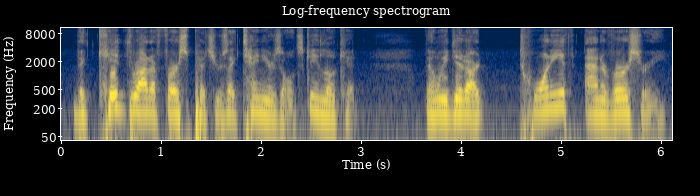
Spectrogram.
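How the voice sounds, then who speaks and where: Speaking in a normal speaking voice, a man sits at fairly high pitch. His pace is fairly quick, with ordinary pitch variation. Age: 60s. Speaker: former stadium announcer. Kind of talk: casual chat.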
